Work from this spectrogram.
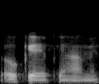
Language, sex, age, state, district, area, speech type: Hindi, male, 18-30, Madhya Pradesh, Betul, urban, conversation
